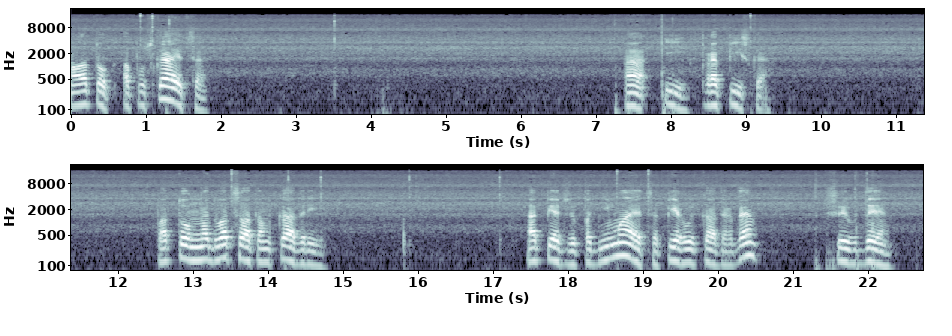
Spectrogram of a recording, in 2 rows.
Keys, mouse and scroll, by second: 1.4-3.6 middle drag, 7.4 a, 8.0 i, 9.2-13.6 drag, 14.4-14.7 middle drag, 15.9-17.2 middle drag, 18.7 click, 22.0 shift+d.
